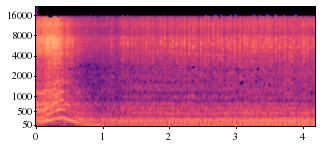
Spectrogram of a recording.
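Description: A motorcycle engine revs hard as its rear tyre spins and screeches.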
